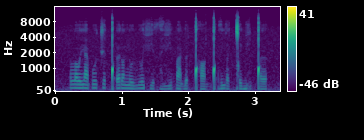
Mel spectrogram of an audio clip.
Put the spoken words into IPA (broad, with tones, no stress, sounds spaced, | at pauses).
lˠ uː˧ j æ˧ p uː˦ t͡ʃ əː˦˨ ǃʼ əː˦ ɾ o˧ n uː˨ ʎ uː˦ fʲ o˨ θ æ̤˨ vʲ əː˧ p a˨ ɠ ə˨ ǃʰ ɒː˨ ǃʼ ə̤˦ j əː˨ ǀ i˧ bʲ ɒ˨ ǃ əː˧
